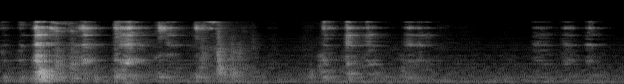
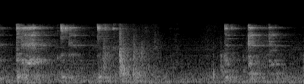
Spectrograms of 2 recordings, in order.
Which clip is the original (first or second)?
second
